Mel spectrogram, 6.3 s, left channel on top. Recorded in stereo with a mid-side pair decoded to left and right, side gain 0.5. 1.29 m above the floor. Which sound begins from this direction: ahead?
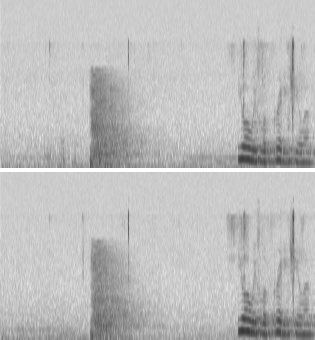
A woman speaking, at 4.8 s.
